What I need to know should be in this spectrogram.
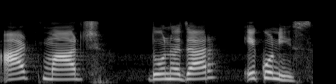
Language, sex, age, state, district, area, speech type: Marathi, female, 30-45, Maharashtra, Wardha, rural, spontaneous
